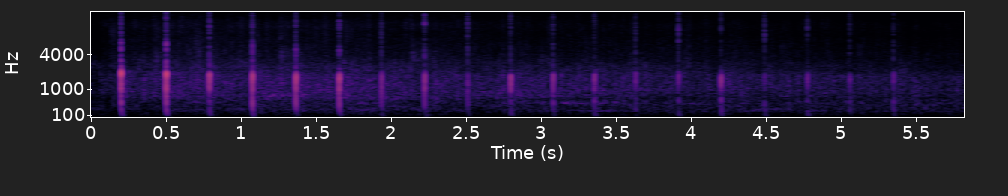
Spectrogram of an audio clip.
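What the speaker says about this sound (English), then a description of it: "a loud round of applause for all of our coaches who are here" Even, evenly spaced claps, about twenty in a steady beat, fade gradually at a high school athletic awards ceremony honoring the coaches. They sound fairly faint and distant, with no voices.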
